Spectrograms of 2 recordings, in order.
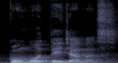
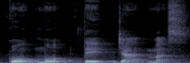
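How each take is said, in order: First: Said in the usual way. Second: Very slow ¿Cómo te llamas? each syllable stretched; teacher modelling slowly; slow demo. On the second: Shown as a demonstration. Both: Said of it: "So, pronunciation".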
